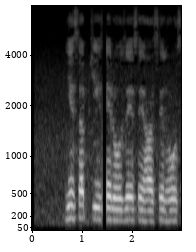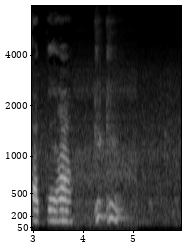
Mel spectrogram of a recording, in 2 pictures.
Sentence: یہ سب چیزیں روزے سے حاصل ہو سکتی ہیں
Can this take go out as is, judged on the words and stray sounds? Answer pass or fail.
fail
